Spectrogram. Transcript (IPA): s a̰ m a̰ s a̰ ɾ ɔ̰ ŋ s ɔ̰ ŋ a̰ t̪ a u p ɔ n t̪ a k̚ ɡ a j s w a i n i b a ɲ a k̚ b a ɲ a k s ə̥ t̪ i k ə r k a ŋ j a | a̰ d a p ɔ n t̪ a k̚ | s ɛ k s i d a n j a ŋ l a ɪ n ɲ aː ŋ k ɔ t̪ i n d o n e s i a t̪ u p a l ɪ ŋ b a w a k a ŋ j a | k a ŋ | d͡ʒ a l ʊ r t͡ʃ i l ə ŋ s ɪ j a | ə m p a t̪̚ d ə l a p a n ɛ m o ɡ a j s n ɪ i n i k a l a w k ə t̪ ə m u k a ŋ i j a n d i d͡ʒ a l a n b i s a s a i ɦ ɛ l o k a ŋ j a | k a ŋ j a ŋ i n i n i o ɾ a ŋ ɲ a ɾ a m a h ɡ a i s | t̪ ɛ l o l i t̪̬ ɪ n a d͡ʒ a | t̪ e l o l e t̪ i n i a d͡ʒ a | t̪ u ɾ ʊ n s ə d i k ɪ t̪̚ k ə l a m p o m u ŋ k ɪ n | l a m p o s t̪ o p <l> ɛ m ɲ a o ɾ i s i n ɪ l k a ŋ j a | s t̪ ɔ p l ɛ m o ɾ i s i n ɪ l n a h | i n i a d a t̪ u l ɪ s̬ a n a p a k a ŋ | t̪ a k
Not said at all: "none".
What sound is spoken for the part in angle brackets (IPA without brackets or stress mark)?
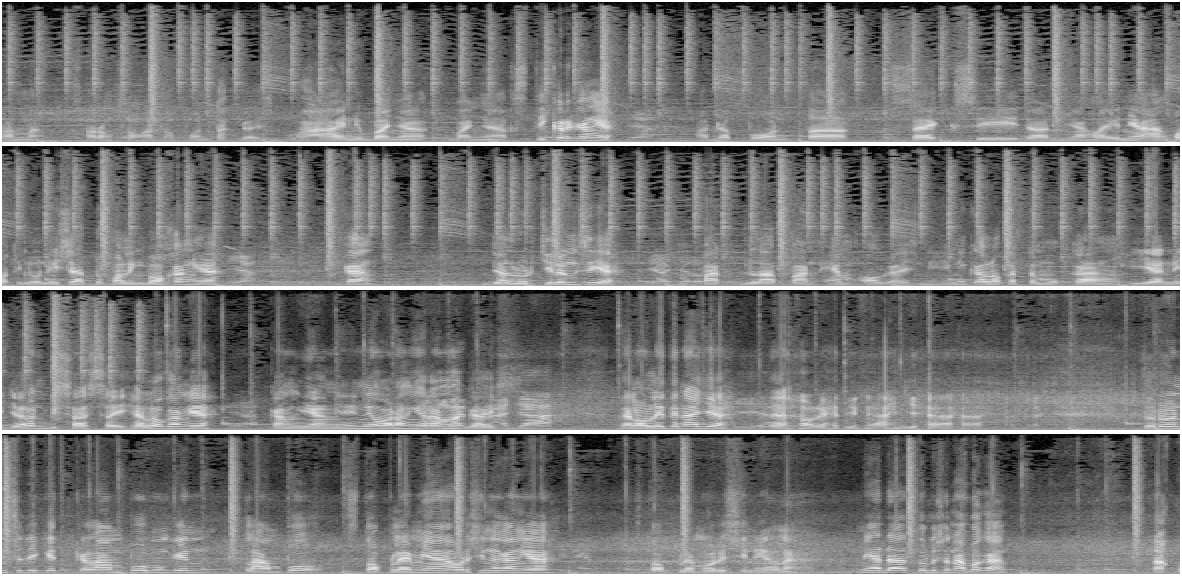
l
